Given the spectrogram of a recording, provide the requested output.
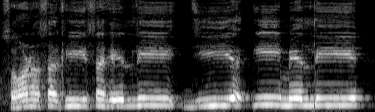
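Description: Male student reciting scripture, very slow and monotone, high voice, faint music behind. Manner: measured, chant-like reading line by line.

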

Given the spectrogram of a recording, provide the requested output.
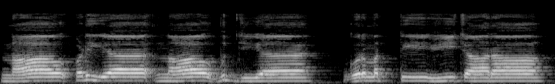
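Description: A man reciting scripture verses in a steady sing-song chant as a student in a lesson. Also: on the high side, drawn-out words.

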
